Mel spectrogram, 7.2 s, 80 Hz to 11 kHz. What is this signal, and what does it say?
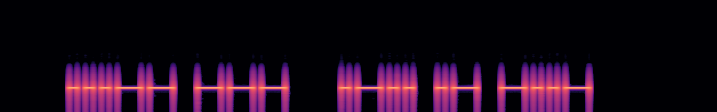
Morse code, heard as a keyed tone, about 15 wpm, 700 Hz. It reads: 3O LAX
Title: Winter Field Day Exchanges Encore 15wpm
